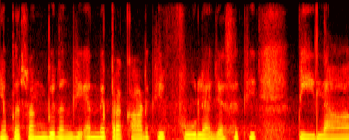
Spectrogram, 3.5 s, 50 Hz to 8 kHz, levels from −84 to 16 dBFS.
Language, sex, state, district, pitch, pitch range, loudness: Hindi, female, Bihar, Katihar, 225 Hz, 210-235 Hz, -15 LUFS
